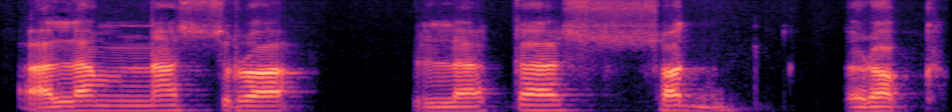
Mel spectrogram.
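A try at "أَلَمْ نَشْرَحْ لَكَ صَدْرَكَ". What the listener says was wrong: হাকে উচ্চারণ করেন আলাম নাসরহ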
